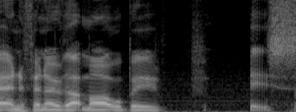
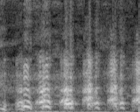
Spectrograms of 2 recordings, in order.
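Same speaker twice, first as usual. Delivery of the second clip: loud high-pitched laugh; high burst of laughter; 13 dB louder than usual. Real, not acted. Laughing at teasing.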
